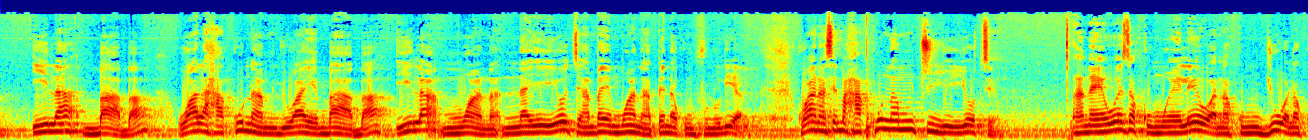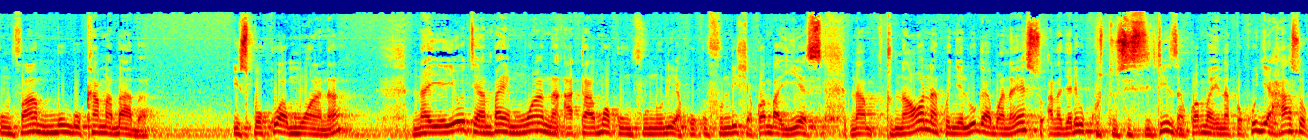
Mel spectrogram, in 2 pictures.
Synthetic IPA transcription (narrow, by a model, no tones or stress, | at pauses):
ilaɓaɓa | walaɦakunam̩ʄuwajɛɓaɓaila̰mwana̰najɛjɔtɛambajɛmwanaːpɛndakum̩funulia̰ | kwaanasɛmahakunam̩tujɛjɔtɛ̰ | anajɛwɛzakumwɛlɛwanakum̩ʄuanakum̩faham̩muŋɡukamaɓaɓa̰ | isi̥pɔkuwamwana | najɛjɔtɛambajɛmwanaʔataːmuakum̩funuliakukufundiʃakwambajɛsnatunaɔnakwɛɲɛluɣajaɓwanajɛsuʔanaʄaɾiɓukutusisitizakwambainapɔkuʄaɦasɔ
